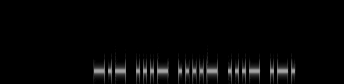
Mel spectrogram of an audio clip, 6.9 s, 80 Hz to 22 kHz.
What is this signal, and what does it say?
Morse code, heard as a keyed tone, about 17 wpm, 700 Hz. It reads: KV4VR
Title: USA Call Signs - 5 Characters - 17wpm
